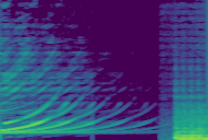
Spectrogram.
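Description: A comic 'boing' sound effect added in editing: a springy tone whose pitch sweeps upward, fading out about a second in. After a brief silence, background music starts near the end.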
